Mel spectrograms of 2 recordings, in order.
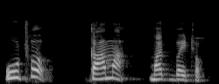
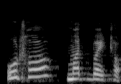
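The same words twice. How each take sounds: First: उठो said on its own, then a pause before कामा मत बैठो; pause after उठो. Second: Said in the usual way. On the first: Shown as a demonstration. Teacher showing how a comma after उठो changes the meaning. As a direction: break the phrase right after उठो. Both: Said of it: "अब यहाँ punctuation क्या करना है?".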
